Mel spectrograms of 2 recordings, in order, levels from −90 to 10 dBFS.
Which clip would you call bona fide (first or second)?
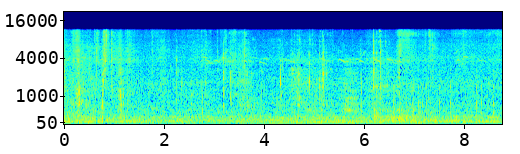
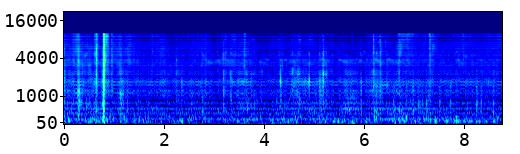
first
